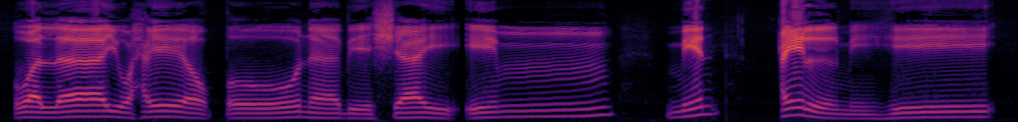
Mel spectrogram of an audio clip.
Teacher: Bisyai'in ini masuk ke mim jadi idgham bigunnah.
